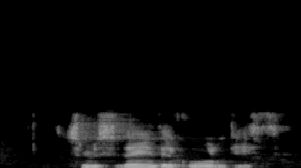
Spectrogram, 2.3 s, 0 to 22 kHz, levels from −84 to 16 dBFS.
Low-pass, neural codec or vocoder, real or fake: 7.2 kHz; none; real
